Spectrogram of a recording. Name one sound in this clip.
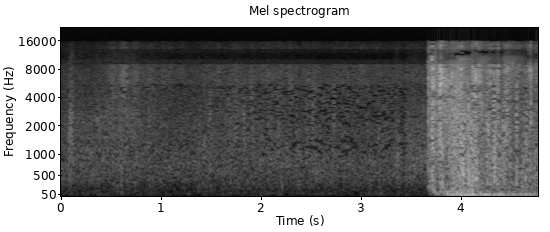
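Wind rushes steadily past a descending parachute.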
